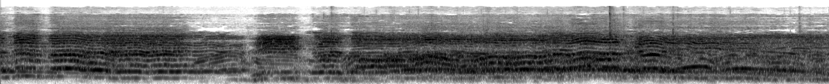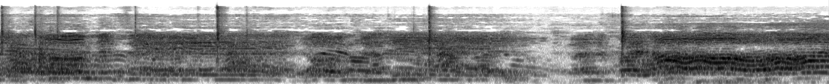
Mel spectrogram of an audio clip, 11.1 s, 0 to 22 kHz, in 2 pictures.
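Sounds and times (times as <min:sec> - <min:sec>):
men chanting together: 0:00.0 - 0:11.0.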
